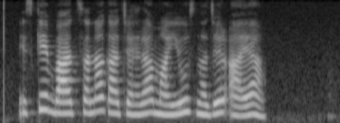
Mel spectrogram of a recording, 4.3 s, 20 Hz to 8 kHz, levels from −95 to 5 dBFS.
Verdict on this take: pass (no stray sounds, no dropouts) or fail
pass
